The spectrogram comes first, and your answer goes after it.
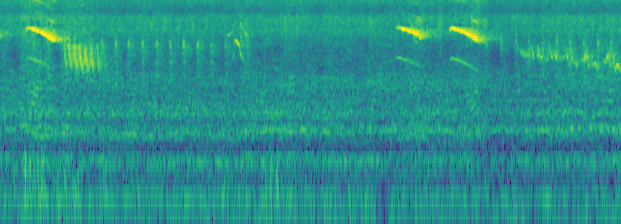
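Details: Honey bee swarm resting on the ground with its queen, being moved into a hive; a steady low droning hum of many bees, with several short descending bird chirps overhead.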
